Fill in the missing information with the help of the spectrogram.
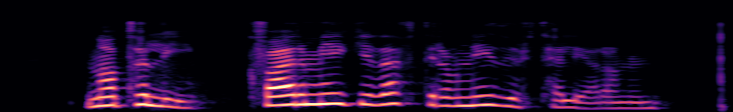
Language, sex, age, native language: Icelandic, male, 13, Icelandic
